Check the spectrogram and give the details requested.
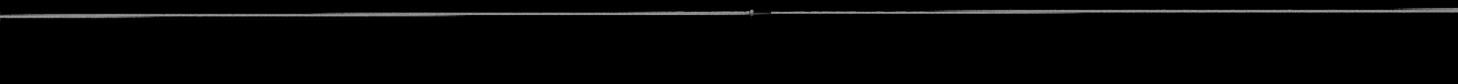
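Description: A steady, very high-pitched pure tone slowly rising in pitch, with a brief break midway; a tone sweep used as a hearing-age check.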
